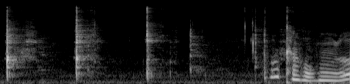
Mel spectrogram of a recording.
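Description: A metal spoon clicks and scrapes against a plate.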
